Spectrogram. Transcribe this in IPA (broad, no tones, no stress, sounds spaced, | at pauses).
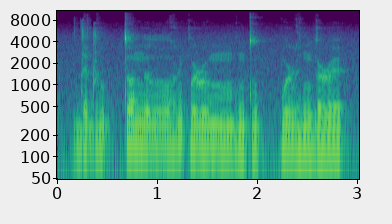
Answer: d ɘ d ɔ̤ ɳ tː o n u lː ɔ̤ ɳ k u ɭ u mː o̤ n tʷ ɛ pː u ɳ ɛ̤ n ɡ œ ɭ ʏ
